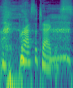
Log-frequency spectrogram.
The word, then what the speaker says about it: Prasutagus: Prasutagus.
